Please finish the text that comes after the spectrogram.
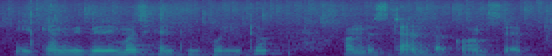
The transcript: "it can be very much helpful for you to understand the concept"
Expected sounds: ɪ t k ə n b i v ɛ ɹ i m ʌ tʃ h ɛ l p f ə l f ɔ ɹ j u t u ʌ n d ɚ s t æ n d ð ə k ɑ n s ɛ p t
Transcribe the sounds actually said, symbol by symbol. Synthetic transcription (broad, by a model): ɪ t k ə n b i v ɛ ɹ i m ʌ tʃ h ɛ l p ə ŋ f ɔ ɹ j u t u ʌ n d ɚ s t æ n d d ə k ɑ n s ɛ p t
